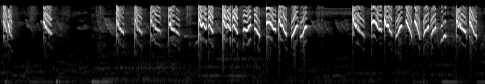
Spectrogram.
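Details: White-eye song used as a lure so that white-eyes open their beaks and sing: rapid runs of thin, very high, slurred notes sweeping down and up, in bursts broken by brief pauses, with a faint low hum early on.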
